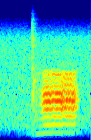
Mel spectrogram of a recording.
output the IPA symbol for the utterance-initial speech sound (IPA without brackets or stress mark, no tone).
ɡ͡ǀ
